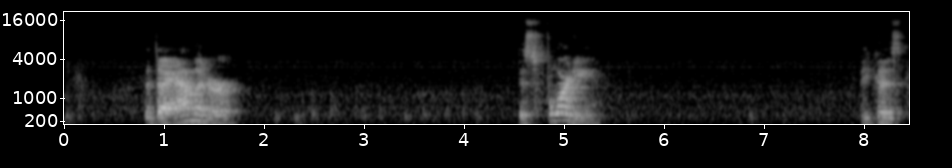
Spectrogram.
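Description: A young man speaks calmly, close by, in short phrases.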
